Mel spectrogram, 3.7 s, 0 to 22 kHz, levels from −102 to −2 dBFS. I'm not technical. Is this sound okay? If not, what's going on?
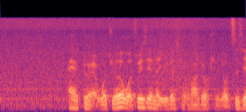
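Yes, this sound is okay: there is just some ordinary background noise from the room, which is part of the recording rather than a fault.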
